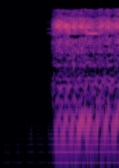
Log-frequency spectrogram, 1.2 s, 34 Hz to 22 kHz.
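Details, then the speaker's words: Feiyutech G6 Plus gimbal, balanced on all 3 axes, at power-on: loud steady buzz with thin high whine as motors oscillate instead of holding; automatic motor strength setting failed and didn't help. "makes this horrible noise and I I have tried setting the motor strength automatically it's ruled that failure on app and it doesn't help any it just keeps making that noise"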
